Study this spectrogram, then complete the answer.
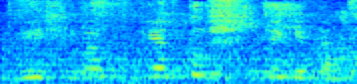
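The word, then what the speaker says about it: ধৃষ্টকেতুশ্চেকিতানঃ: হ্যাঁ দৃষ্ট কেতুস চটা উচ্চারণ হবে। ও আচ্ছা, এই জন্যই উচ্চারণটা দেখতেছি। দৃষ্ট কেতু চ। না, সবাই কথা বলবে না, এই উচ্চারণটা সবারই গন্ডগোল। হ্যাঁ, কারণ এটি সংস্কৃত উচ্চারণ তো। দৃষ্ট কেতুস, ওই যে চয় তালিবস্বর চ, তাই দৃষ্ট কেতুস। কেতু চটা পড়ে না, কিন্তু উচ্চারণটা হবে দৃষ্ট কেতুস চিকিতান। ও, দৃষ্ট কেতু চিকিতান।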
